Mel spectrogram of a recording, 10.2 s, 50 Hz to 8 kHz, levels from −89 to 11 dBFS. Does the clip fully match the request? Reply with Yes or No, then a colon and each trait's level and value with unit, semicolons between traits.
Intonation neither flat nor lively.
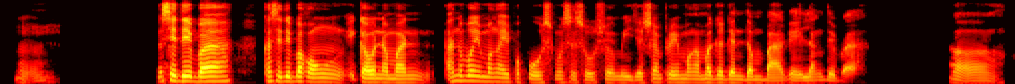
Yes: average, 5.0 semitones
